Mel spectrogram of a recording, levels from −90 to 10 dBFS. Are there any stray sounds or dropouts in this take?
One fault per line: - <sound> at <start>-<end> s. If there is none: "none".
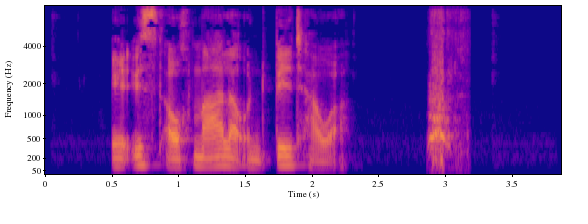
- bark at 2.9-3.2 s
